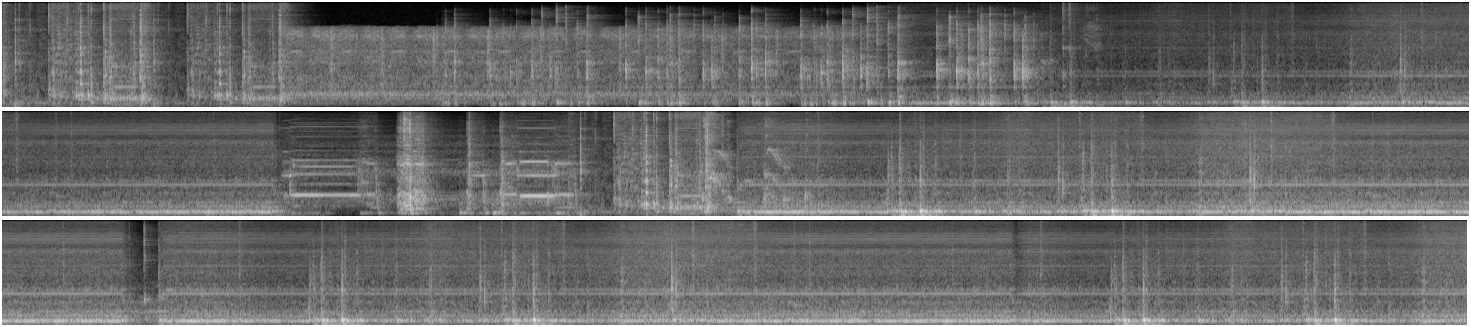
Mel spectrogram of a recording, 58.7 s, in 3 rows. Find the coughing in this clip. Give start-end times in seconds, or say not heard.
28.7-30.4.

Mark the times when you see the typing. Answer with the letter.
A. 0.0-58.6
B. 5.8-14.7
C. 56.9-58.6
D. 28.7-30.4
B.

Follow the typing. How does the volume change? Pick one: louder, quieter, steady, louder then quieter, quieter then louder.
louder.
